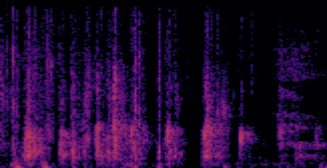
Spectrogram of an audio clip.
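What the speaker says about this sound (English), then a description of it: "A big applause." Scattered, fairly faint applause from the audience at the WFO Annual Meeting, a loose patter of clapping that swells and thins over a couple of seconds with a brief lull midway.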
